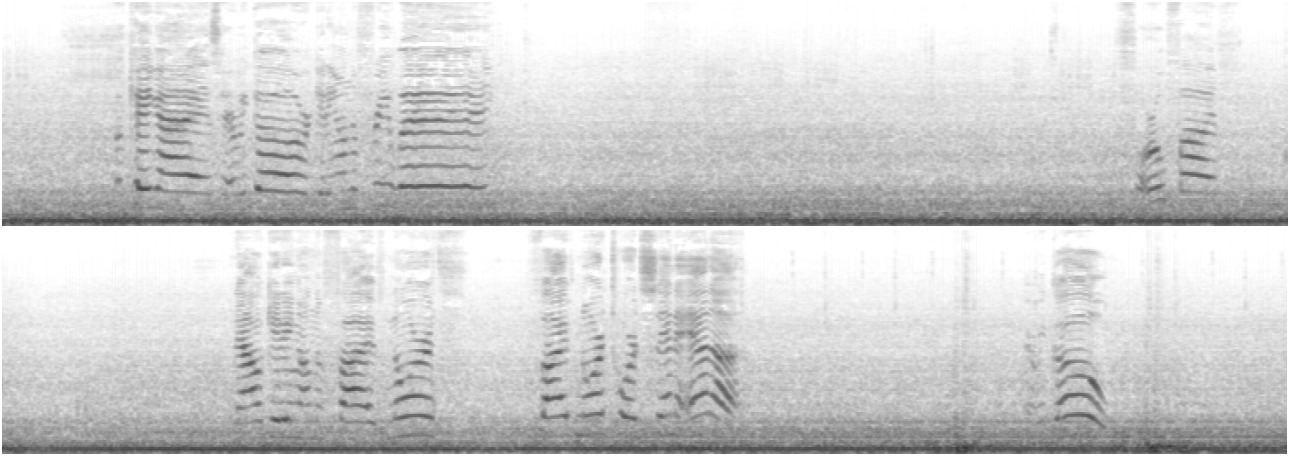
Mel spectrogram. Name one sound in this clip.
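A car's engine and tyres hum steadily on a highway.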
